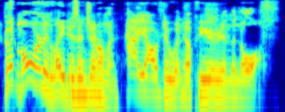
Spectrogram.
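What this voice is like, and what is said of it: Exaggerated Southern cartoon rooster voice. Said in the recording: “go full out, like, Foghorn Leghorn accent”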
